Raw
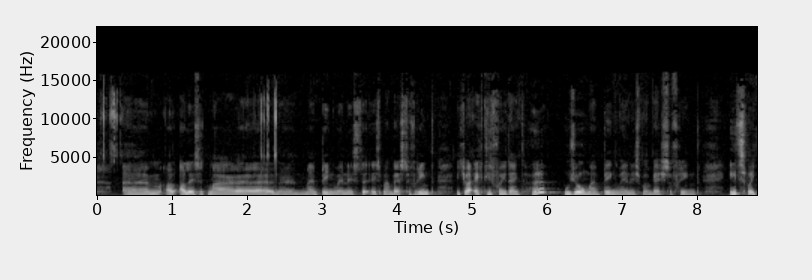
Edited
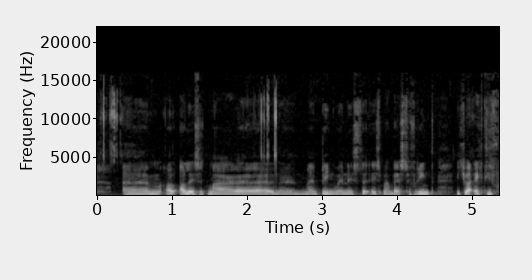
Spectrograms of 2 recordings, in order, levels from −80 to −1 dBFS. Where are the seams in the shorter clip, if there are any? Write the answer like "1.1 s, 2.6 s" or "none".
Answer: none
